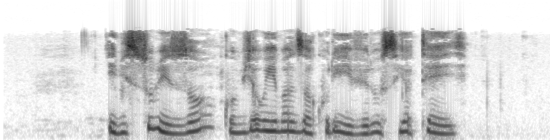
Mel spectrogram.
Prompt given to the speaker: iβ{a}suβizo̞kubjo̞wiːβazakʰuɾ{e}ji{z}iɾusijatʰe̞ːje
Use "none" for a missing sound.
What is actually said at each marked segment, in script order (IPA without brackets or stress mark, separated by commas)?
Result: i, i, v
